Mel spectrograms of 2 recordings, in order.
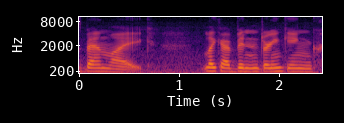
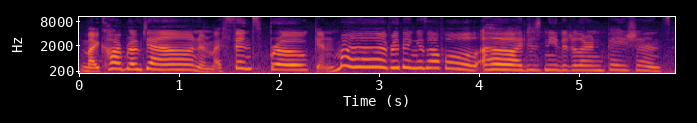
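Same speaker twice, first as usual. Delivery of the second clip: mock dramatic wail; 7 semitones higher, 5 dB louder than usual. Mocking her past self's meltdown, high and overwrought. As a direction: ham up the old emotional meltdown. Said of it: "It would be like".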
